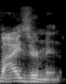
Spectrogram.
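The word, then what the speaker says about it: Yzerman: hardly drank it all it's zerman and there is another sound in front of that what else does the y make i don't know phonetically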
